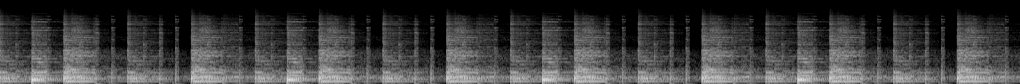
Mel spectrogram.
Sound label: Beat, 94 bpm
